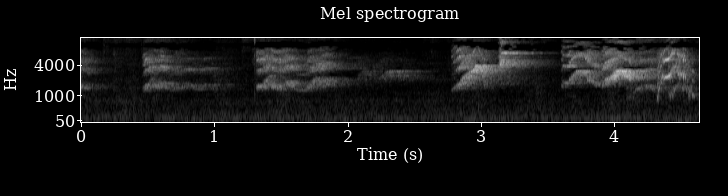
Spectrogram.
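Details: White-bellied caiques kept indoors in Tokachi, Hokkaido, June 2023, where a resident pair meets a newly acquired two-month-old youngster. Buzzy, drawn-out nasal calls give way to louder rasping, squeaky notes.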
